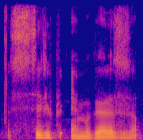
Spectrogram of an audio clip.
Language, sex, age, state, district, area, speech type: Kashmiri, male, 18-30, Jammu and Kashmir, Budgam, rural, spontaneous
